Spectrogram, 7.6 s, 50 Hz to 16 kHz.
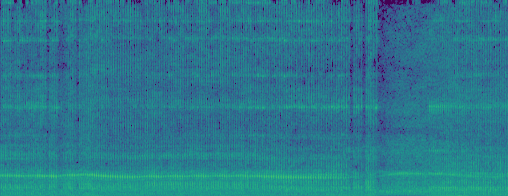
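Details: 25-year-old Bosch GSH11E demolition hammer whose old grease is suspected too sticky, with the striker possibly over-greased. It shakes at first, then settles into rapid, even hammering with a steady high whine and no wobble; normal running.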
